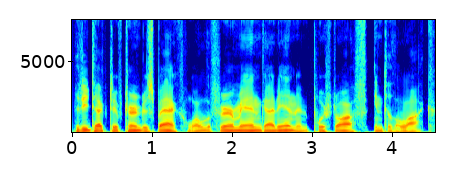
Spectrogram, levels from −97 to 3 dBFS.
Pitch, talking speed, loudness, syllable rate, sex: 85 Hz, 225 wpm, -18 LUFS, 5.2 syllables/s, male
